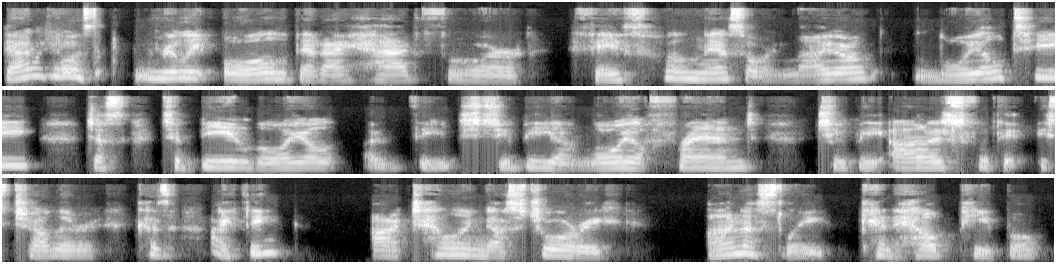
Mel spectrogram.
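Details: Woman with aphasia, apraxia of speech and dysarthria after a stroke, whose communication she says can sometimes be hard to understand; aphasia with apraxia of speech and dysarthria.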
